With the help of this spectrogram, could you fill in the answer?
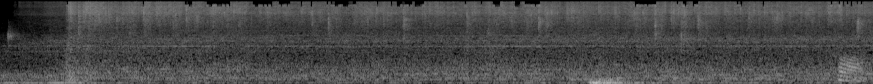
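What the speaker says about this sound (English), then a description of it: "Okay, shower time." Shower running inside an RV, a loud continuous hiss of spraying water that starts abruptly and keeps steady, with faint splashes and shifts as someone moves under it.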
